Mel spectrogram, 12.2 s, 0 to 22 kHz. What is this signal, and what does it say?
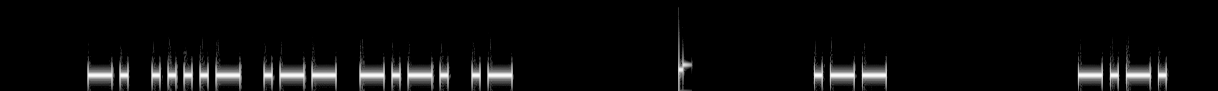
Morse code, heard as a keyed tone, about 15 wpm, spaced as for 10 wpm, 700 Hz. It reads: N4WCA WC
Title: USA Call Signs - 8x Character Spacing - 15wpm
